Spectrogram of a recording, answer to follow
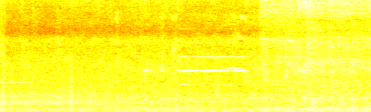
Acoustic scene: residential area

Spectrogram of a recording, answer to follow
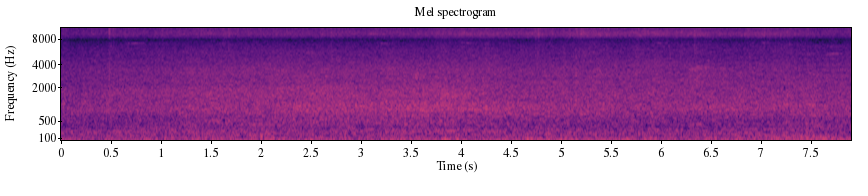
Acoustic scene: street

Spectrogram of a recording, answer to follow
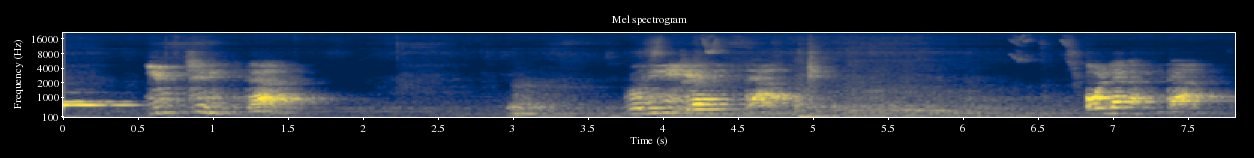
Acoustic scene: elevator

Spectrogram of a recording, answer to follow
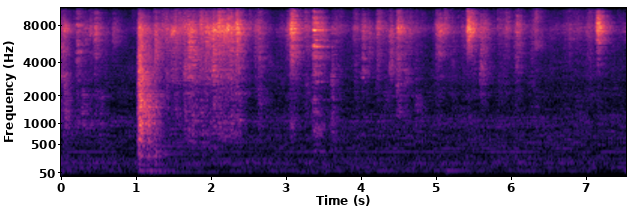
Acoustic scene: restroom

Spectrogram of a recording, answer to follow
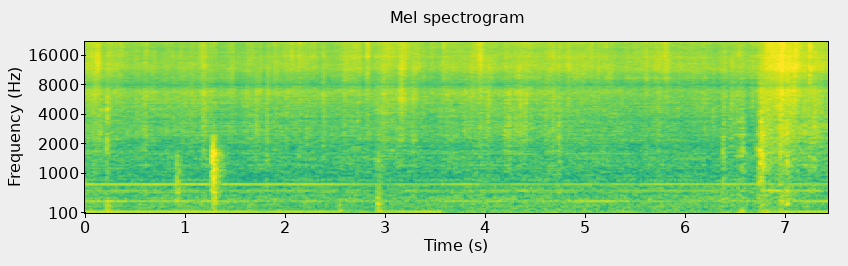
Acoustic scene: kitchen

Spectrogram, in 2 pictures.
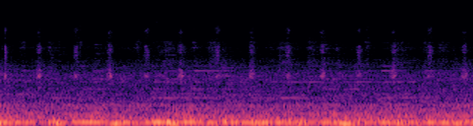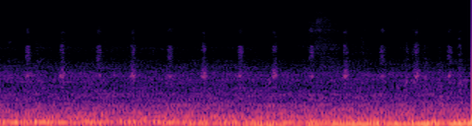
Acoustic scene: car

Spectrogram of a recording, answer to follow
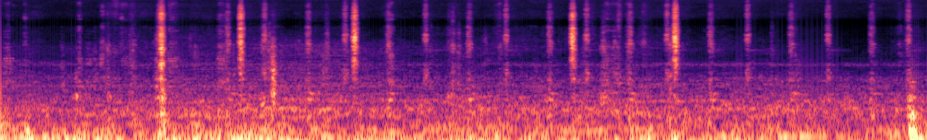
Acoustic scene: car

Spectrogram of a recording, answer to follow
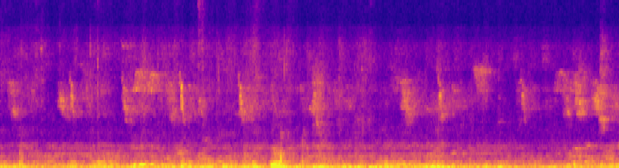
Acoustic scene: residential area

